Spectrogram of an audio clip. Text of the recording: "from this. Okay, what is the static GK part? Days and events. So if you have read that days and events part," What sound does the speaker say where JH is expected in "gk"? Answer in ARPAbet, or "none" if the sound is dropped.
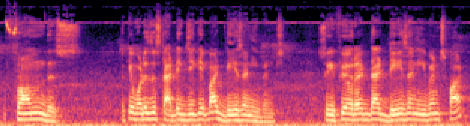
JH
